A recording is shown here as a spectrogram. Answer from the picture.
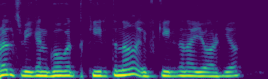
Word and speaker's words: Kirtana: Okay, it's Kirtana. I was pronouncing that as Kirtana. So maybe yes. Now I'm pronouncing that correctly.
